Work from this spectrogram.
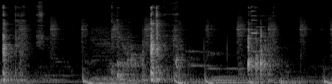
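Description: A spoon stirs a pot of zuppa toscana soup as fresh kale is folded in, giving irregular near clanks and scrapes of metal against the pot with a few sharper knocks.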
